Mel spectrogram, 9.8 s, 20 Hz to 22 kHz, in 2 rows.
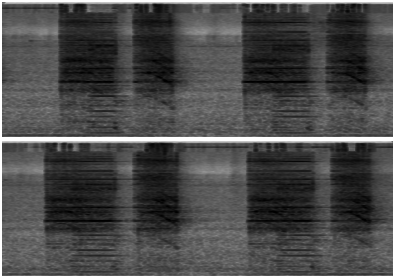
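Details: DIY non-invasive ventilator (MOPO) built for COVID-19 shortages, running without a mask attached: regular rising and falling airflow rushes, about 25 a minute, with a whistling extension tube and steady motor hum; ventilator running.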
